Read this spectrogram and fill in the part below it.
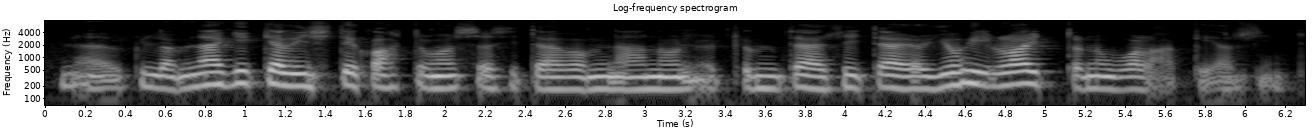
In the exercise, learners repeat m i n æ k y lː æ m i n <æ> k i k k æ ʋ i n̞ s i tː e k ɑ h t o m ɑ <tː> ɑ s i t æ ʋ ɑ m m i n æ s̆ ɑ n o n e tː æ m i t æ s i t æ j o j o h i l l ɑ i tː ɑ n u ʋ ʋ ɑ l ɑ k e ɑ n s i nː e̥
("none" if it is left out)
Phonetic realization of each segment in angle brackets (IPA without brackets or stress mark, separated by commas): æ, sː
